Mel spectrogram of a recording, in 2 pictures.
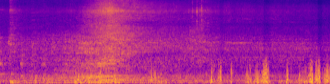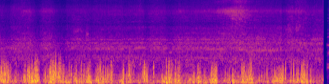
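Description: A moving road vehicle's engine running steadily along a road, with the rushing sound of another vehicle passing about two seconds in. From about four seconds on the sound turns rough and choppy.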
